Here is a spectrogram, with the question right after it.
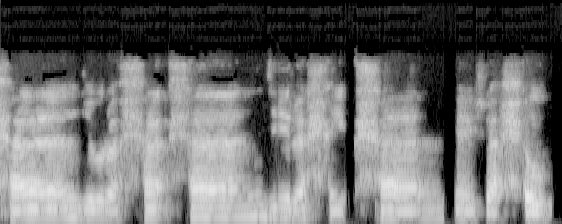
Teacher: এবং হা অক্ষরটি বা হরফটি আমাদেরকে হলকের মধ্যখান, অর্থাৎ গলার মধ্যখান থেকে, মাঝখান থেকে শো শো আওয়াজ করে সুন্দর করে বলতে হবে।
